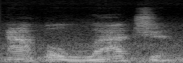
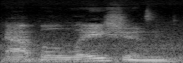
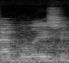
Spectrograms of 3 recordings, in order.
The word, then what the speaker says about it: Appalachian: Maine to Alabama the Appalachian Mountain s if we hear you pronounce it appellation we'll throw an Apple at you while it's the Appalachian Mountains yeah and I'm just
